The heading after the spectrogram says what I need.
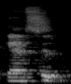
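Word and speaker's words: castle: और उनको हम लोग कैसल बोलते हैं। That is कॉल्ड सी ए एस टी एन डी। तो इसमें जो टी है वो साइलेंट रहता है। तो वी सेड कैसल।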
